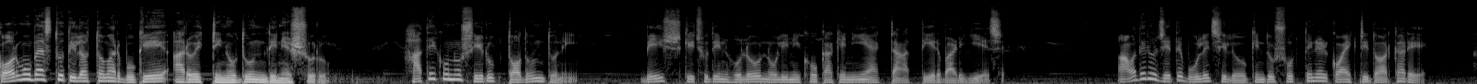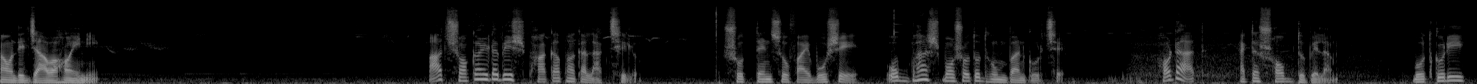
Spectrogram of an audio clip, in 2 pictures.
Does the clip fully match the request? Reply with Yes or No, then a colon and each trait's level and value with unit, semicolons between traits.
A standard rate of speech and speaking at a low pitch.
Yes: average, 105 wpm; low, 115 Hz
